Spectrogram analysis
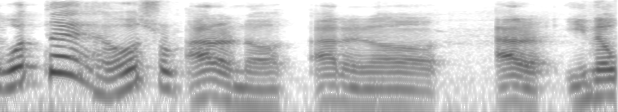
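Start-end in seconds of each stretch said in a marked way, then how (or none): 0.0-0.9 startled retort. Retold or imitated. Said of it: "I'm like".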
